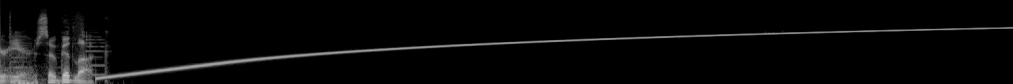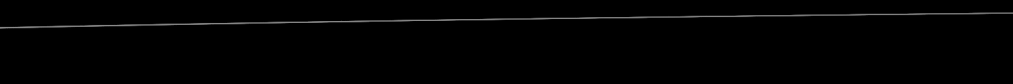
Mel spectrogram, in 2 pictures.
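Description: A steady test tone rises slowly in pitch from very low to very high.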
